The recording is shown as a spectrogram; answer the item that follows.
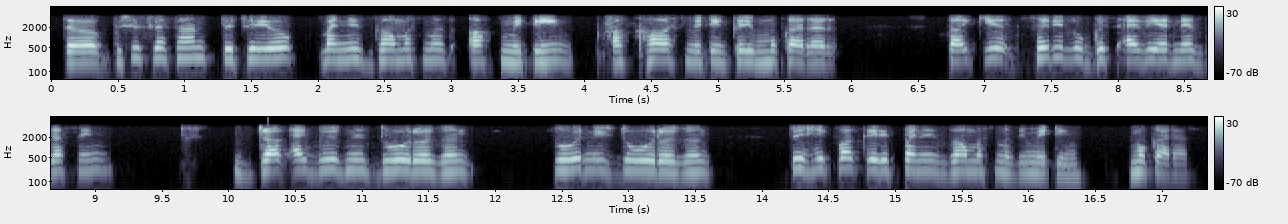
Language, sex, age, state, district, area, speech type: Kashmiri, female, 18-30, Jammu and Kashmir, Anantnag, rural, conversation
